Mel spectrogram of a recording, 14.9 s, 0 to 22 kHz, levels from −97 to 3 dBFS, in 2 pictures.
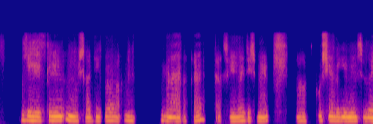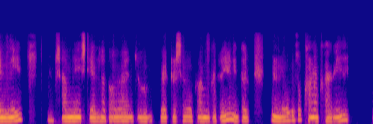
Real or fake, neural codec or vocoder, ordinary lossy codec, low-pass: fake; codec, 16 kHz, 1 kbps, FreqCodec, smaller model; none; 7.2 kHz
